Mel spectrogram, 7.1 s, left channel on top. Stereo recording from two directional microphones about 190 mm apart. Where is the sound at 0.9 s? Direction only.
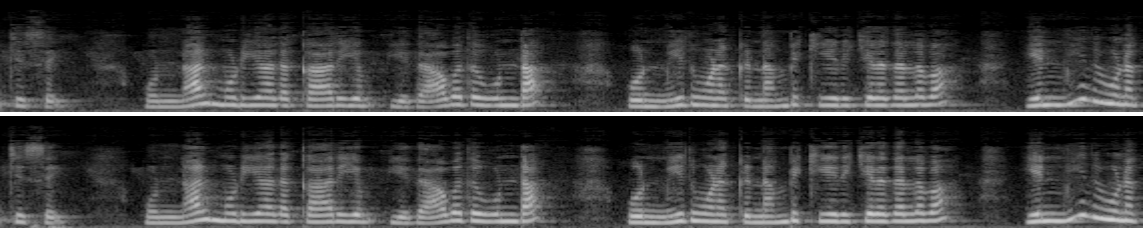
40° right (ahead or behind).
